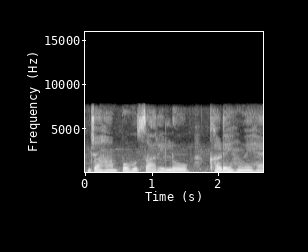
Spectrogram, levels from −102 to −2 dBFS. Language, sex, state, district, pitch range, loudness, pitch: Hindi, female, Punjab, Fazilka, 150-185 Hz, -14 LUFS, 160 Hz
